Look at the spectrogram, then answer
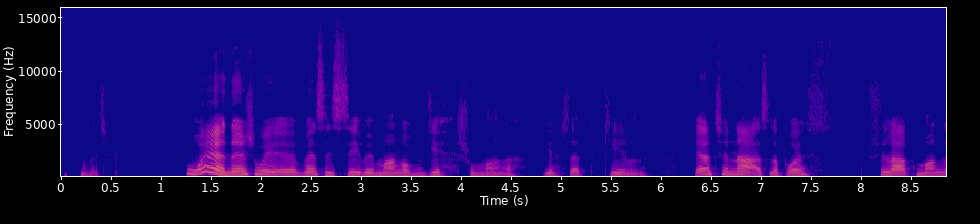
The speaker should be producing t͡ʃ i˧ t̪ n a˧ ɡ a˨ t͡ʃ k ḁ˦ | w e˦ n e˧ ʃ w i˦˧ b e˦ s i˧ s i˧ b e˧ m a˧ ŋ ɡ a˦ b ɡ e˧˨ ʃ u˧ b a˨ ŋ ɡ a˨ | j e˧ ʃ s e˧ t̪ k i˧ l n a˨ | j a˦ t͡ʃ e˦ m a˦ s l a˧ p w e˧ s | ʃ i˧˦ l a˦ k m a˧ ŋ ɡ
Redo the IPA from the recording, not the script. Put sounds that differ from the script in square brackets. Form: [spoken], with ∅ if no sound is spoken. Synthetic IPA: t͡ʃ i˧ t̪ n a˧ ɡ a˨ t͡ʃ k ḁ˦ | w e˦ n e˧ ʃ w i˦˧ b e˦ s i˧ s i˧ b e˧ m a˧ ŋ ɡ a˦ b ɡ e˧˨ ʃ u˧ [m] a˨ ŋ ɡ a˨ | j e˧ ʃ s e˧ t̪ k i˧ l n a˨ | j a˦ t͡ʃ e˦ [n] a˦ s l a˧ p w e˧ s | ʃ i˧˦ l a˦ k m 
